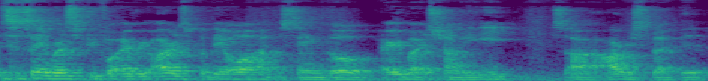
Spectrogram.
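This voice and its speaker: With audible room echo, a man speaks at a very fast pace in a fairly low, somewhat breathy voice with ordinary pitch variation. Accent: American. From New York City, Staten Island. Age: young. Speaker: rapper. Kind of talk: casual interview. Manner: casual, filler-heavy.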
